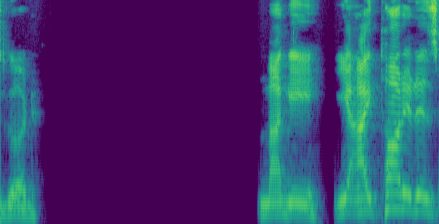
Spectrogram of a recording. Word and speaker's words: Mudgee: Mudgee. Yeah, I thought it is Mudgee. I thought it is Mudgee. D is silent.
